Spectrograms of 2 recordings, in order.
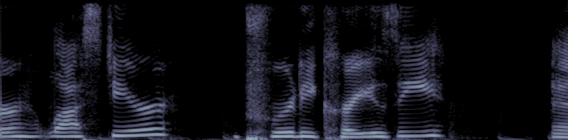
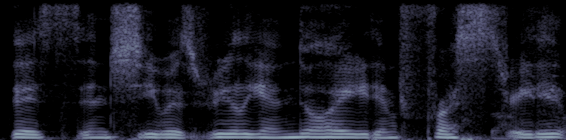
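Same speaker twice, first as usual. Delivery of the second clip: Bab's low voice. Shown as a demonstration. Streamer showing Bab's original low voice, annoyed character. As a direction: speak as the annoyed old Bab. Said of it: "she was down here like this".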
